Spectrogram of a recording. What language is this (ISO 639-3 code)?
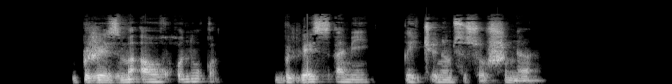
kbd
